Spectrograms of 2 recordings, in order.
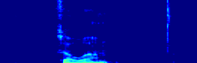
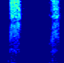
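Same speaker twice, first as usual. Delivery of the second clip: unvoiced hiss for attention; hushed psst. Cop signalling a SWAT officer at a barricade, hushed psst. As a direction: sneak a quick psst to someone nearby. Getting cop's attention again.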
